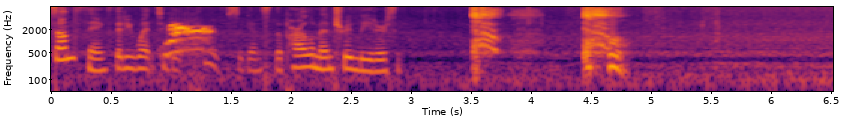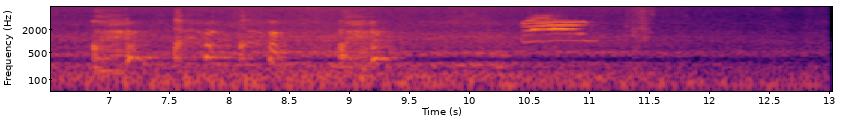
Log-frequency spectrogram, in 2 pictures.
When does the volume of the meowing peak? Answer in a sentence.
The loudest moment of the meowing is at 1 second.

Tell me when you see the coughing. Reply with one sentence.
The coughing can be heard from 3.5 to 4.8 s and from 6.9 to 9.5 s.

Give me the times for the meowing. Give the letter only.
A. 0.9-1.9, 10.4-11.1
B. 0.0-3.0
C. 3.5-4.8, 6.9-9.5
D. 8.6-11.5
A.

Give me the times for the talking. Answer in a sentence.
You can hear the talking from 0.0 to 3.0 s.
